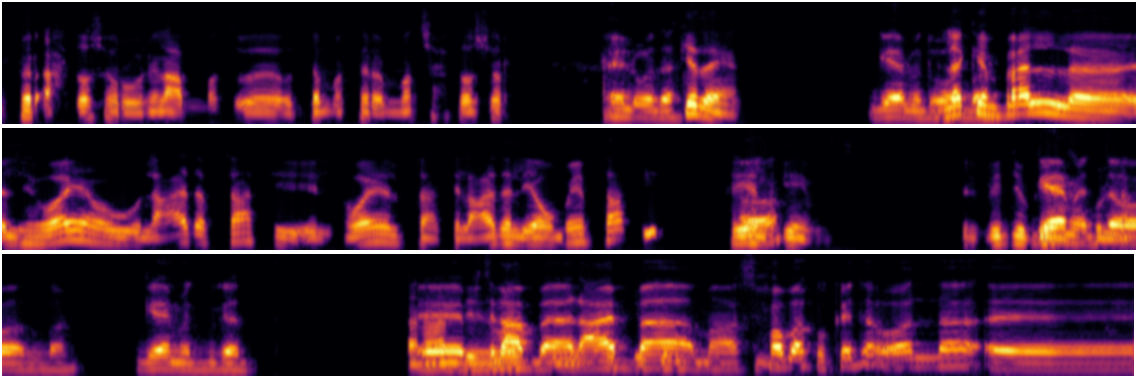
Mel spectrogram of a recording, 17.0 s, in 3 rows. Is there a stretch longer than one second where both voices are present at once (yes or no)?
yes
